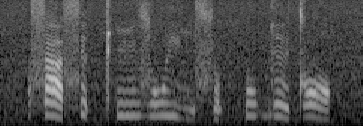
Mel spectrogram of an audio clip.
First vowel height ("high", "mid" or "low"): low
